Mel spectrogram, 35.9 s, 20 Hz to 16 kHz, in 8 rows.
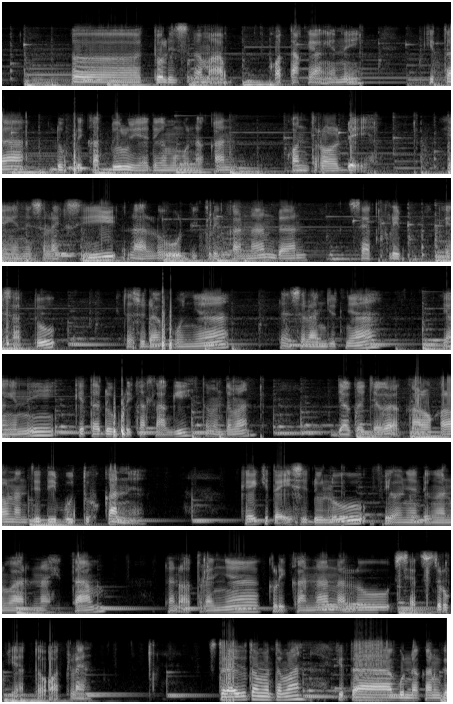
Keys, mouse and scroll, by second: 3.0 ctrl+d, 3.5-10.2 drag, 10.4 ctrl+scroll up 1, 10.9 right click, 12.7 click, 15.0 ctrl+scroll down 1, 15.9-17.0 ctrl+scroll up 1, 17.0 click, 19.9 ctrl+d, 20.4-22.6 drag, 28.9 right click, 31.5-35.8 drag.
